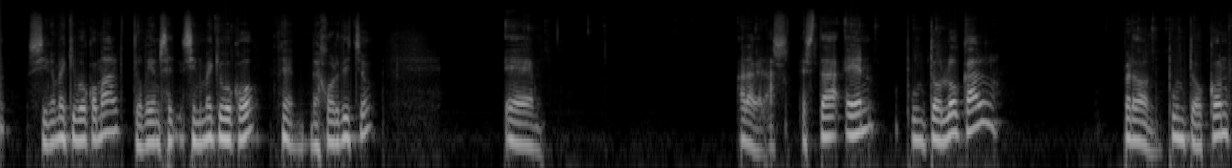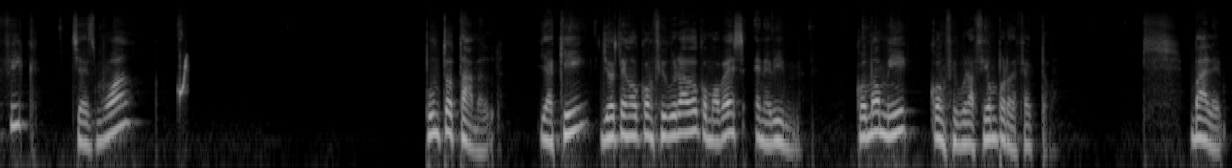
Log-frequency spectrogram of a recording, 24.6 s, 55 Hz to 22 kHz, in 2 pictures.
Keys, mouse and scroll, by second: 2.1 super+7, 4.9-9.8 typing, 11.0-12.9 typing, 13.4 Tab, 15.1 typing, 17.9 typing, 20.1-20.8 typing, 21.1 Tab, 22.9-24.6 typing, 24.4-24.6 scroll down 1.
